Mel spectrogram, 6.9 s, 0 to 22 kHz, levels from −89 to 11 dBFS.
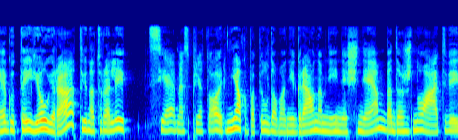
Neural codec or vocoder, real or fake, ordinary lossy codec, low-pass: none; real; MP3, 48 kbps; 10.8 kHz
